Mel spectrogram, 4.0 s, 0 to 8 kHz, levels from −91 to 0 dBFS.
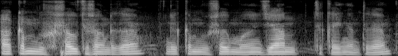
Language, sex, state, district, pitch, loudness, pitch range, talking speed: Wancho, male, Arunachal Pradesh, Longding, 115 Hz, -20 LUFS, 110-125 Hz, 225 wpm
